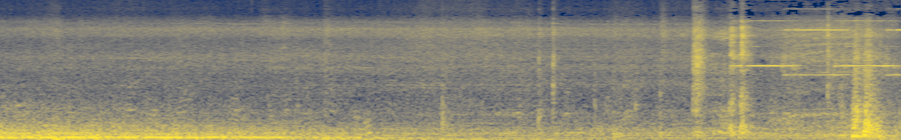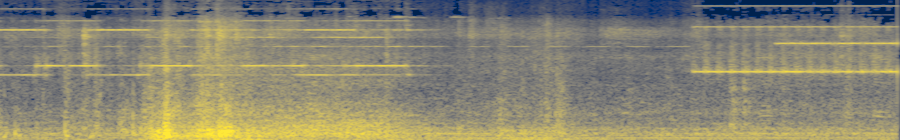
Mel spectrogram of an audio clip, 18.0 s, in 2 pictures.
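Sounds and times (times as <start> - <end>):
train rumbling on track: 0.0 - 16.6
high metallic squeal: 9.8 - 14.6.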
